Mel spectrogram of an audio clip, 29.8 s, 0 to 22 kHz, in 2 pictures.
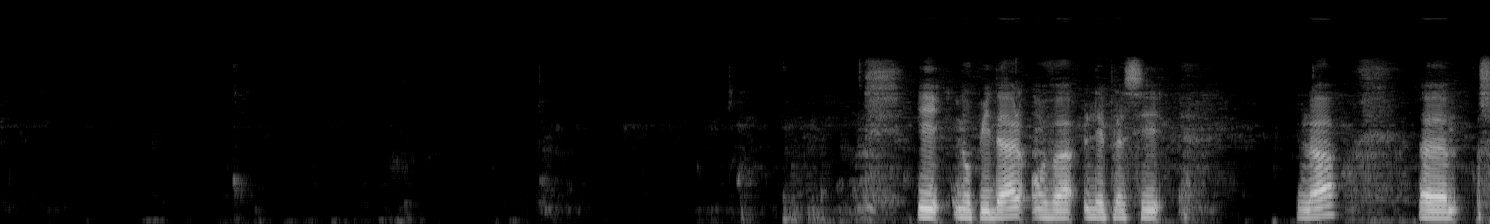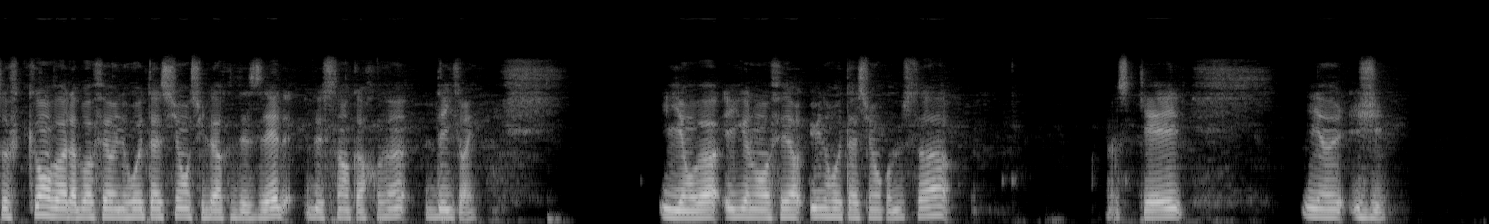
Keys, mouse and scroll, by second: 2.9-3.8 scroll down 1, 3.8 scroll down 1, 3.9 Tab, 4.9 a, 5.4-7.8 middle drag, 7.8 KP_3, 10.1 right click, 10.6-11.1 ctrl+scroll up 3, 11.1-14.5 middle drag, 14.8 Tab, 15.4 Tab, 16.4 r, 20.4 KP_3, 21.3-22.1 shift+scroll up 3, 22.1-22.5 scroll up 1, 23.3 r, 25.4 s, 26.3 g.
